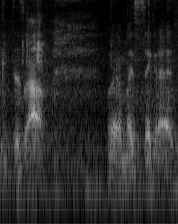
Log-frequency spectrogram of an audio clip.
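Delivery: put-on whispered with German accent, under breath. The speaker relays what Nico said on waking up: imitating Nico in a German accent. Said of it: "I've perfected my German accent".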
